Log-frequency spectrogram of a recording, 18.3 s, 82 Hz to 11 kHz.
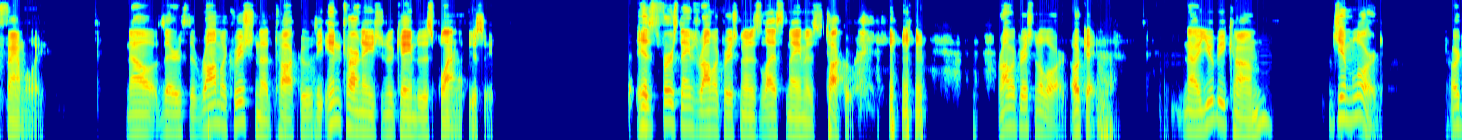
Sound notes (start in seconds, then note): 10.6 laughs jokingly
